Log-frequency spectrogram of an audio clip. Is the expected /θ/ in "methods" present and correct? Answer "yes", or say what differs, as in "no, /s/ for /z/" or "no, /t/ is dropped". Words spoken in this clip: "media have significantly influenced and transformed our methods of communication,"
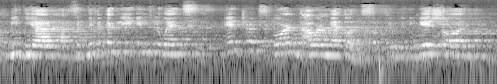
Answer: no, /t/ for /θ/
